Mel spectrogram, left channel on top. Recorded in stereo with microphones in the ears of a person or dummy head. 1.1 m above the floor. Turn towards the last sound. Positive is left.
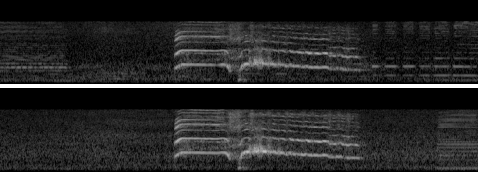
turn(degrees=-5)  # may be behind; listen again after turning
